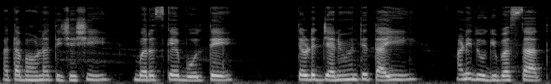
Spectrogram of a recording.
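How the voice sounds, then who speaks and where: A woman's voice: medium pitch, level tone, fairly quick. Matter-of-fact woman narrator. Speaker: narrator recapping a TV serial. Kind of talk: scripted narration.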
